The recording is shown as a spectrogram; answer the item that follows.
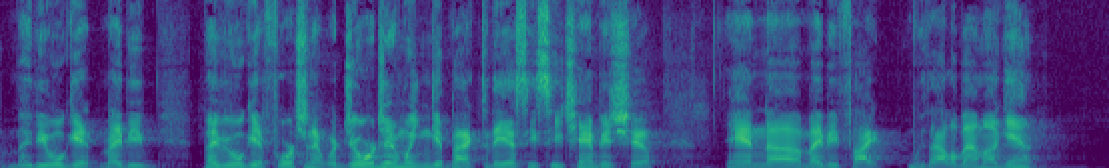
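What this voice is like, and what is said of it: Hoarse voice. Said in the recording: “I am I'm hoarse”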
